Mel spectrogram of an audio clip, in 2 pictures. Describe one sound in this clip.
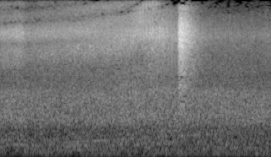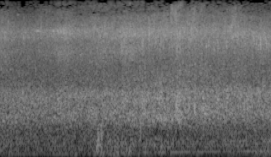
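Steady city traffic hums and roars outdoors.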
